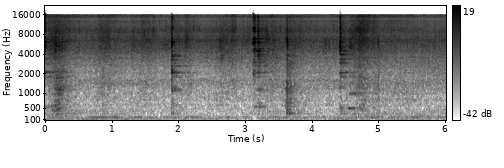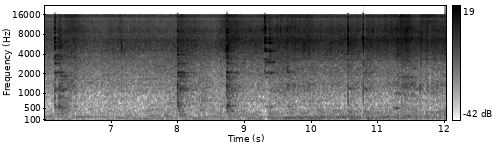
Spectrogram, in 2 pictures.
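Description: Chicken keema with peas sizzling as it is dry-fried (bhuna) in the oil that has separated out of it, in a metal pot. A spoon stirs and scrapes against the pot in irregular strokes about every second.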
